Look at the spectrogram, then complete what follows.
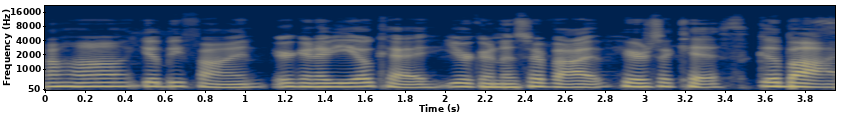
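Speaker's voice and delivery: put-on weary, dismissive tone. Retelling own bedtime routine with a child: imitating being over it. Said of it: "I'm just so over it".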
